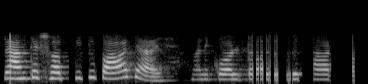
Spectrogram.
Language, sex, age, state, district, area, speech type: Bengali, female, 30-45, West Bengal, Darjeeling, rural, conversation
